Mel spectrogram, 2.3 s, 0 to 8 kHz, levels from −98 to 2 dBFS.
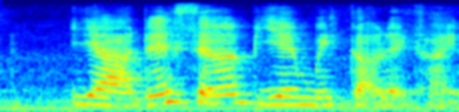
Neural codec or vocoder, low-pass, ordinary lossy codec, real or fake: none; 7.2 kHz; none; real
